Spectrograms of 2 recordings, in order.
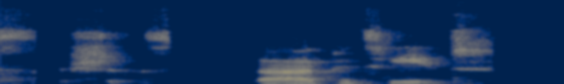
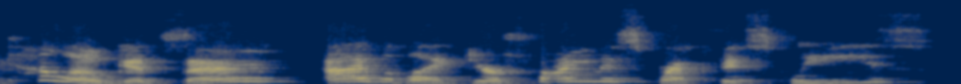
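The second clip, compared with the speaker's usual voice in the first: put-on very high, raised, petite girlish character voice; 9 semitones higher, 8 dB louder than usual. Voicing the same girl ordering breakfast from the bartender: put-on petite girl character voice. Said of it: "How am I gonna keep this up?".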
